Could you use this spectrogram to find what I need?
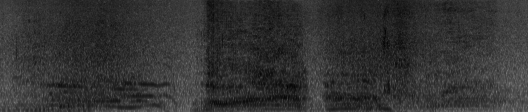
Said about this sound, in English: And in the middle of the sea, they see a horrible fight between two dinosaurs, a prehistoric crocodile and a sea lizard.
